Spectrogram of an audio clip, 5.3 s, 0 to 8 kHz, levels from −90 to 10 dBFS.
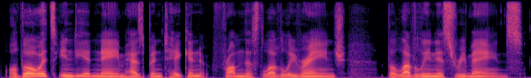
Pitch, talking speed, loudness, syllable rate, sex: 110 Hz, 160 wpm, -20 LUFS, 5.1 syllables/s, male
